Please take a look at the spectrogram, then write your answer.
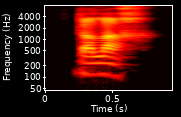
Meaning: spleen
- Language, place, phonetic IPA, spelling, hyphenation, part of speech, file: Azerbaijani, Baku, [dɑɫˈɑχ], dalaq, da‧laq, noun, LL-Q9292 (aze)-dalaq.wav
